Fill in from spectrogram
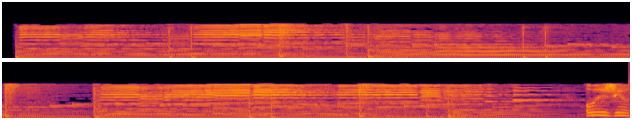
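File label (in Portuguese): Telemensagens, Feminino; ANIV.NEUTRO-F; Amizade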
